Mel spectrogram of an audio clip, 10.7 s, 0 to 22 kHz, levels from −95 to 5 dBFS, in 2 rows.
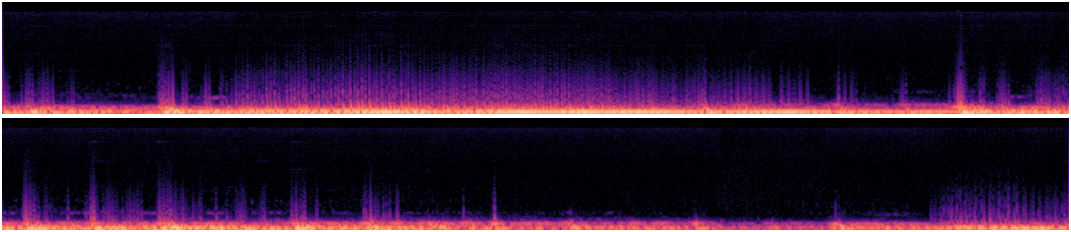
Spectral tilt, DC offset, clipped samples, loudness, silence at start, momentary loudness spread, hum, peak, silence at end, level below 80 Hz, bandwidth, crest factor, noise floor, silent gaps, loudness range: -12 dB/octave; under 0.1%; under 0.1%; -21 LUFS; 0 s; 16 LU; none; -4 dBFS; 0 s; -18 dBFS; 0.8 kHz; 14 dB; -38 dBFS; none; 10 LU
